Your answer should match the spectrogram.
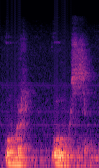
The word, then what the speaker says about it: Uruz: Now, Uruz is the second rune in the first 8, and its pronunciation could be described as Uruz. So you basically take the two O's that you have in the word booze, like as in alcoholic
